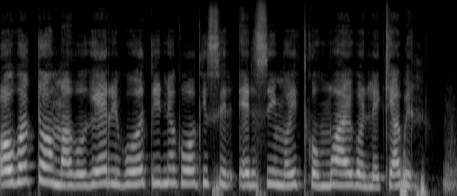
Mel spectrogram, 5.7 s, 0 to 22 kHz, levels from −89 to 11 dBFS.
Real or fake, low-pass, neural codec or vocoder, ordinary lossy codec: fake; none; codec, 44.1 kHz, 3.4 kbps, Pupu-Codec; none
